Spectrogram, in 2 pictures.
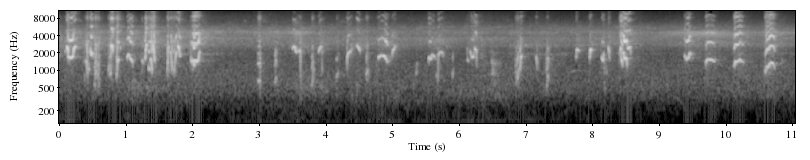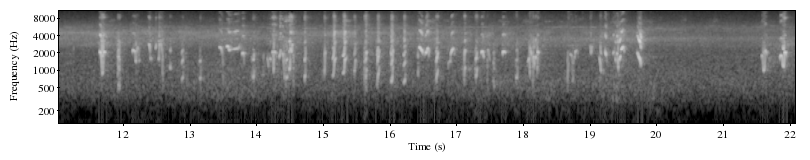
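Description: Birds chirping: a long, busy run of short, quick calls and little pitch-sliding chirps, several a second, over a faint steady hiss.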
